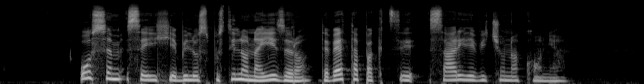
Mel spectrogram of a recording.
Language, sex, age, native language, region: Slovenian, female, 18-29, Slovenian, Primorsko-notranjska region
